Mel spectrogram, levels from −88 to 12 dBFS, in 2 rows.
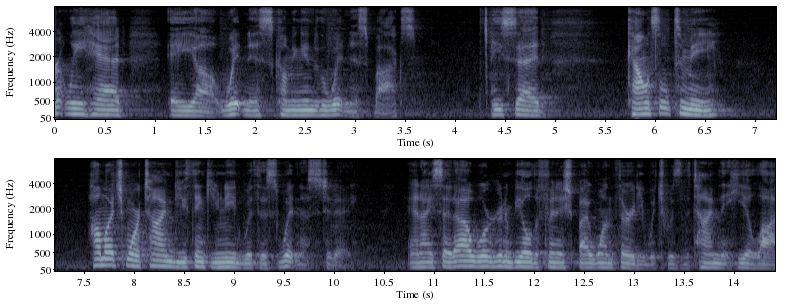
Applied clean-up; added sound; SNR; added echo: none; none; none; none.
